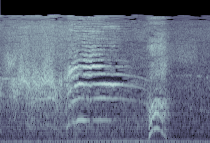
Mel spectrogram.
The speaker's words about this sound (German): Aber wenn es ein Kätzchen ist, ein kleines, dann muss es einen Besitzer haben.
